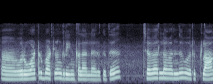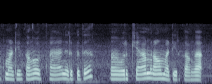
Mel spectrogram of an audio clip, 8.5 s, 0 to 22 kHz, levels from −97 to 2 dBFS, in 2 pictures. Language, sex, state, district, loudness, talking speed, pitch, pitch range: Tamil, female, Tamil Nadu, Kanyakumari, -19 LUFS, 125 wpm, 180 Hz, 170-195 Hz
